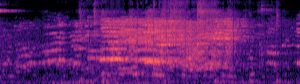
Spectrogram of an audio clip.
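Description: Young players shout and call out loudly in a large echoing gym.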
